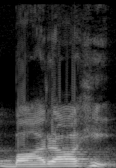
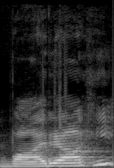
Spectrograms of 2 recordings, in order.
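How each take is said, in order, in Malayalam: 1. ഈ പേര് b ശബ്ദത്തിലാണ് തുടങ്ങുന്നത്. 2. ഈ പേര് v ശബ്ദത്തിലാണ് തുടങ്ങുന്നത്. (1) "ബ എന്നാണ് ഉച്ചരിക്കുന്നത്" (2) "വാരാഹി എന്നല്ല പറയുന്നത്"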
